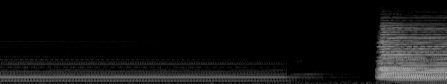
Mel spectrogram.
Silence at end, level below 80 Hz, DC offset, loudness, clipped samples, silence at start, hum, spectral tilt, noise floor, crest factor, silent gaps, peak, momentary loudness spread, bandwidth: 0 s; -64 dBFS; under 0.1%; -25 LUFS; under 0.1%; 0 s; none; -3 dB/octave; -66 dBFS; 20 dB; none; -12 dBFS; 24 LU; 16.5 kHz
